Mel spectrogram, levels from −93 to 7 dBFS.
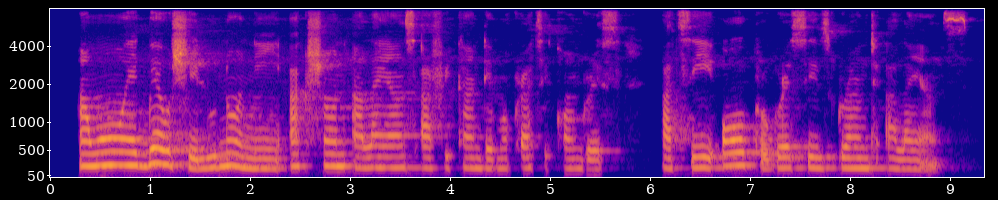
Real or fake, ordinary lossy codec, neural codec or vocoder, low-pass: real; none; none; none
